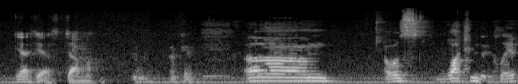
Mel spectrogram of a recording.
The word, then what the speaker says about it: Giamma: Is that the correct way to pronounce her name? Yes, yes, Giamma.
